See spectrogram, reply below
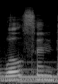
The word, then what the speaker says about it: Wilson: Mika is spelled M-E-K-A. Last name is Wilson, W-I-L-S-O-N.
